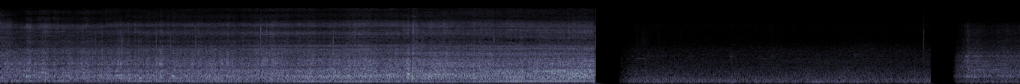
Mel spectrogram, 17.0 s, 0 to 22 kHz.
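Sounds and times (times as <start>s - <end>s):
truck rumbling past: 0.0s - 10.0s.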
